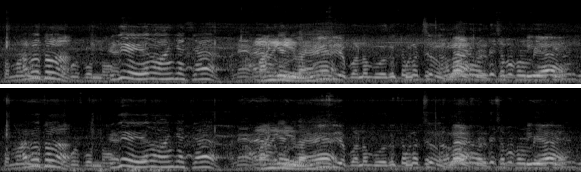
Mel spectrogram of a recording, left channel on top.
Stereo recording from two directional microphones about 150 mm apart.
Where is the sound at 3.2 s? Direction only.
85° right; by 5.3 s 55° right (ahead or behind).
